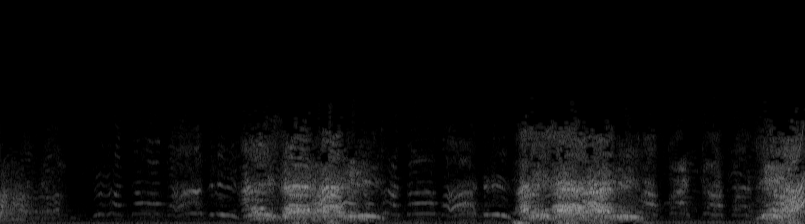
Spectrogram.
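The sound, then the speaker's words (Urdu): Crowd chanting slogans at a public speech, in call and response: a single voice calls out, then the mass of people roars back in loud shouted bursts, repeated a few times, with murmuring between. “نہ میں اپنا نعرہ لگوانا چاہتا ہوں، نہ مجھے یہ پسند ہے، یہ اللہ کا قرآن ہے. جب تم میرا نعرہ لگاتے ہو مجھے کوفت ہوتی ہے”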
